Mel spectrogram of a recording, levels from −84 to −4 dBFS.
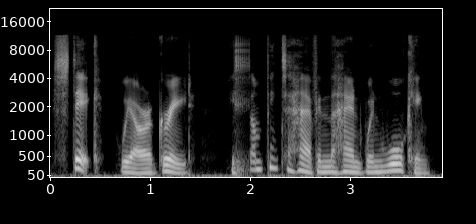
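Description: From 1.86 to 2.07 s the speech goes through AAC frame loss with concealment. About 128 ms of coded audio never reached the decoder, a gap that fits roughly six frames, and the decoder bridged it by rebuilding each missing frame from the last spectrum it had received, with altered signs and estimated energy. The result is a fifth of a second where the speech turns blurred and hissy, a smeared, phasey stretch in place of clear detail.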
